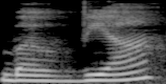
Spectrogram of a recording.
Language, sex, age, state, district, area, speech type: Tamil, female, 30-45, Tamil Nadu, Mayiladuthurai, urban, spontaneous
